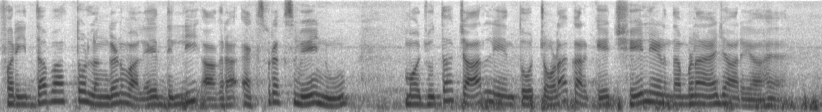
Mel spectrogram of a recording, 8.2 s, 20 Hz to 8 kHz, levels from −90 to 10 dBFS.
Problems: background sounds at intervals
